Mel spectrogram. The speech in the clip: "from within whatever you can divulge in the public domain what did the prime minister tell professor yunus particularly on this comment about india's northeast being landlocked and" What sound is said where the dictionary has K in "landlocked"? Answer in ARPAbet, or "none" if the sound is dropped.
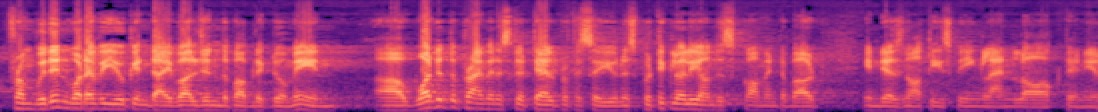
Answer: K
